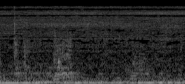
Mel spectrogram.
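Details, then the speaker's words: Fiat 500 misfiring, running: steady airy hiss over low engine hum as coolant steam escapes from the head gasket at the cylinder head, not the thermostat housing. "That smoke right there is coming from the head gasket. That is no good."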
